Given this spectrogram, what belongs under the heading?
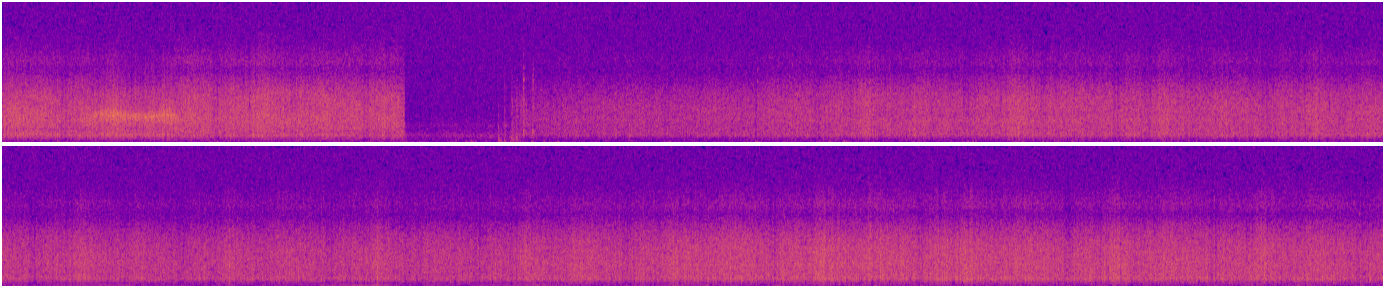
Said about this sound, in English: here it's an everyday occurrence, and you think the roof is going to fall in, but it doesn't. Believe it or not, I'm not even wet standing here talking, but the rain is coming down in torrents. It is just pouring.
